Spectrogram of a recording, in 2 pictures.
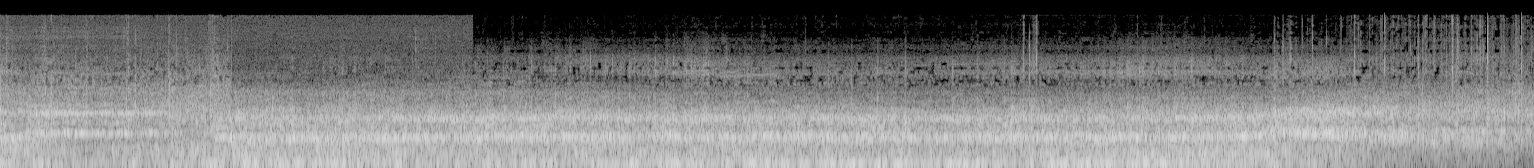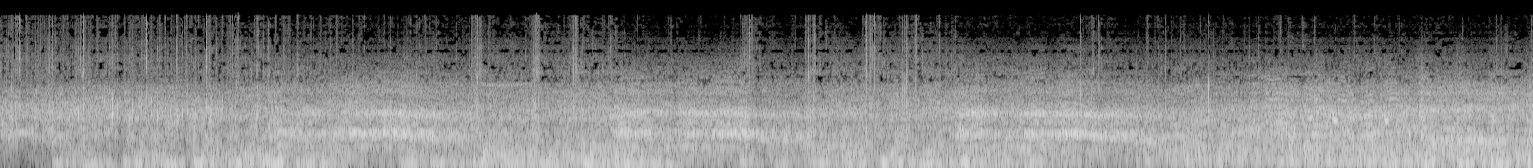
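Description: A large stand of football supporters singing a chant together, with their voices held on long notes that change every few seconds over the general din of the crowd.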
